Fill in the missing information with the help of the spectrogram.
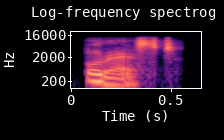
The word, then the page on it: arrest: Indian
